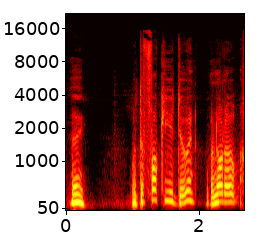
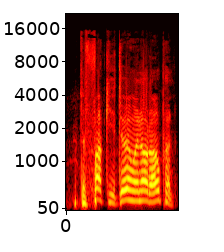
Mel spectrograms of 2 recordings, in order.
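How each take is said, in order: First: Higher-pitched attempt at a Maori accent; Maori Kiwi accent. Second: High-pitched irate receptionist; angry. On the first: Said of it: "God, Maori accent. Kiwi". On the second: Acted. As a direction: act out an angry man woken from sleep. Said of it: "Nah, he was angry anyway".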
